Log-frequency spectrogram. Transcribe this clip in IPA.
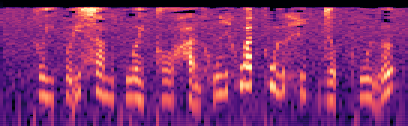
kə̤˨˩jɓə̰˧˥j sa̤˨˩mkwə˧˩j kɔ̤˨˩ha̰˧˨n hwi˨˦hwa˦˥t̚hwɨ̰˧˥ hi˨˩k̚zə˨˩p̚ kwɨ̰˧˥ə̯

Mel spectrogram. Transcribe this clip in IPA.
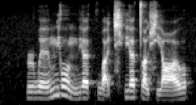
ɻwe˧˥ɪ̯mjo˥˩ʊ̯n̪jɛ˧˥ kwä̰˨˩t͡ɕʰjɛ˥t̪ɑ˨ʊ̯ ɕjɑ˧˥ʊ̯

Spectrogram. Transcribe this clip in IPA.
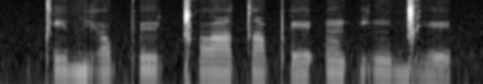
tʼibʲɔ pʼʉǀʰɔ tˤʌpʼɪ ʔõpʲʉŋɡ͡ǀɪ

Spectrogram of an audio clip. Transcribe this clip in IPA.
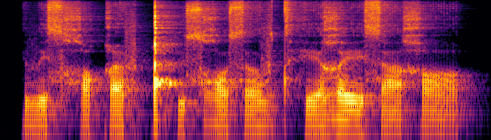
βesχɔqef ǃʰʉsʁɔsʌːvtʰe ʁeːsaːχɑ

